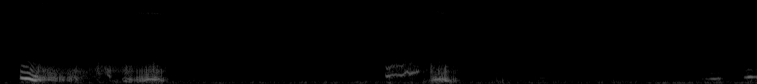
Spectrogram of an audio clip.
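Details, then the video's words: A sleeping dog snores with its eyes rolling, giving two soft, rough, breathy snore bursts about three seconds apart, the first longer and double-pulsed, in an otherwise quiet room. "Snoring dog with eyes rolling"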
